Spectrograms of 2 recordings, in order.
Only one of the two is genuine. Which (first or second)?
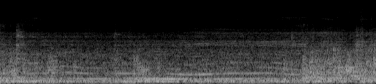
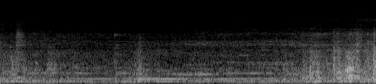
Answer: first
